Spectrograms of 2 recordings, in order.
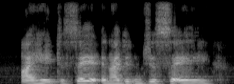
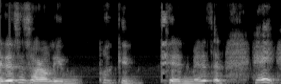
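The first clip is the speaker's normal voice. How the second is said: ordinary talk, nothing marked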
